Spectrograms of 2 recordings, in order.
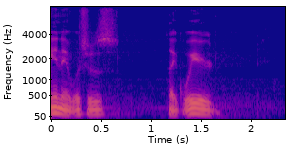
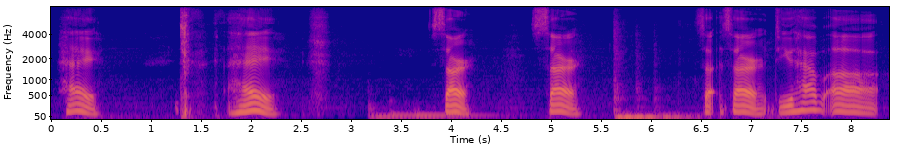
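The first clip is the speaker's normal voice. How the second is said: put-on higher, louder drunk calling out; drunk woman voice; 4 semitones higher, 4 dB louder, much slower than usual. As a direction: call "sir" over and over, tipsy. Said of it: "She's like".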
